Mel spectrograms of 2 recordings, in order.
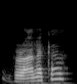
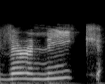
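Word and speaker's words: Véronique: I wanted to ask for Veronica. Is that how you pronounce it? It's actually Veronique, a former colleague of mine said it's like very unique, Veronique.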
